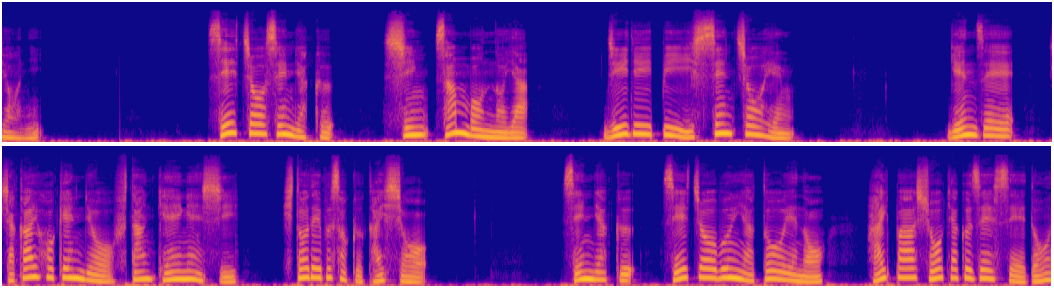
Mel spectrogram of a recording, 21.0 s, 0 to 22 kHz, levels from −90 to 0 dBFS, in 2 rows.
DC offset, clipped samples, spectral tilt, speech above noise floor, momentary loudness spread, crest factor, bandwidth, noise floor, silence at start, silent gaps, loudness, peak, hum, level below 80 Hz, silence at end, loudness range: under 0.1%; under 0.1%; -5.5 dB/octave; 29 dB; 11 LU; 16 dB; 14.5 kHz; -48 dBFS; 0 s; none; -20 LUFS; -6 dBFS; none; -44 dBFS; 0 s; 4 LU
